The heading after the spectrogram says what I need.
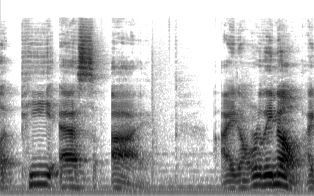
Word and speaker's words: psi: a silent P, because we don't pronounce the Greek letter psi with the P, even though it's there.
